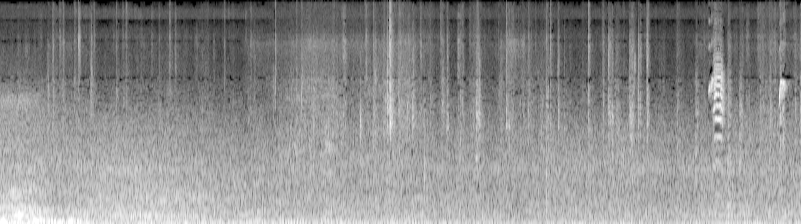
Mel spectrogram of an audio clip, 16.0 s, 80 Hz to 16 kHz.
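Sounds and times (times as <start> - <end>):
light clicks and taps: 1.0 - 13.7.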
